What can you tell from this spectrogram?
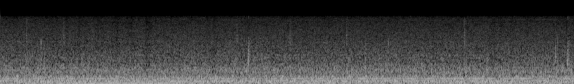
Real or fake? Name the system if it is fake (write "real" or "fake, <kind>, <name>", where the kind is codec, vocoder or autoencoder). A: real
